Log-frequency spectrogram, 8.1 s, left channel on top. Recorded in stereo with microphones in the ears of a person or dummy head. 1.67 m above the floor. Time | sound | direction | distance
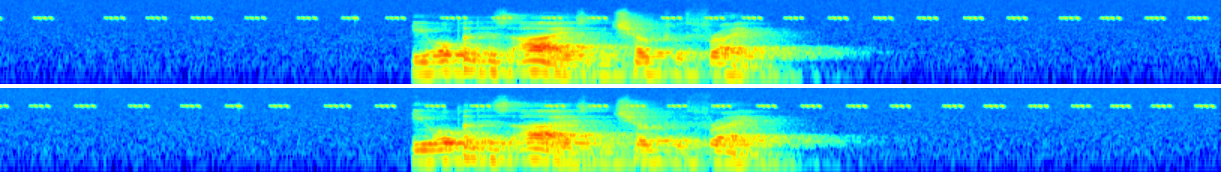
2.8 | a man speaking | centre (ahead or behind) | 1.1 m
